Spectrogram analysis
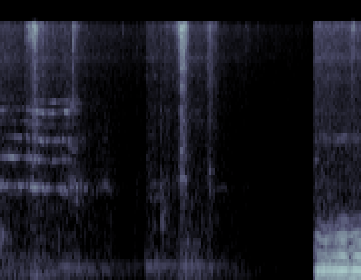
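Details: Baby monkey Nomi, refusing bananas, calls to ask for milk: a thin, high whining squeal with bright overtones in the first second, then softer rustling and a sudden burst of human speech at the end.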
